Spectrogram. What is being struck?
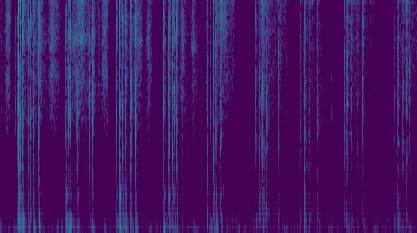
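Hardcover book, cardboard and paper.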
